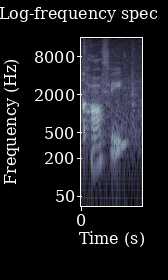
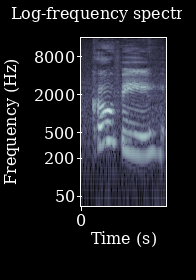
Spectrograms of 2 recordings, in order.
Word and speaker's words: Ko-fi: I recently learned that it's not pronounced coffee who knew they use a coffee cup for their logo so that just threw me for a whirl there but Kofi is the creator platform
